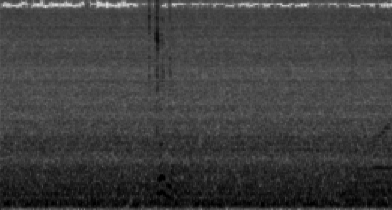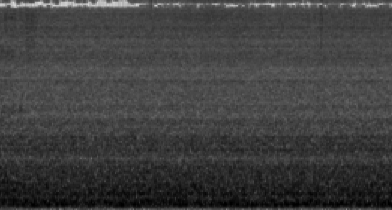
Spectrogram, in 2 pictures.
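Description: Tyres roll over the road with a low rumble.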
